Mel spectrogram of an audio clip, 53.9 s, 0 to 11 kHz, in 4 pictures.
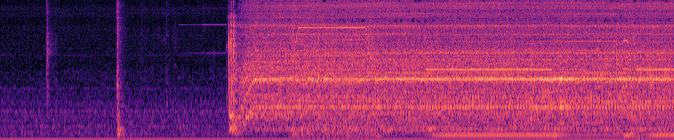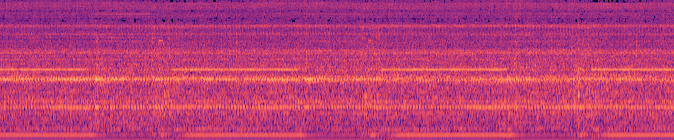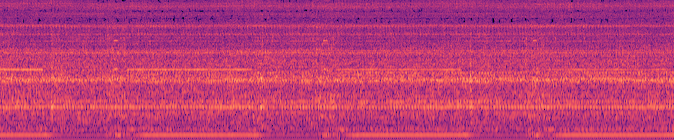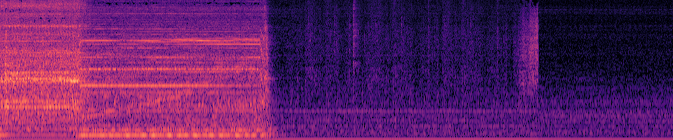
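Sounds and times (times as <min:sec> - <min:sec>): low hum switching on and off: 0:04.5 - 0:46.1
mill spindle running: 0:04.5 - 0:46.4.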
